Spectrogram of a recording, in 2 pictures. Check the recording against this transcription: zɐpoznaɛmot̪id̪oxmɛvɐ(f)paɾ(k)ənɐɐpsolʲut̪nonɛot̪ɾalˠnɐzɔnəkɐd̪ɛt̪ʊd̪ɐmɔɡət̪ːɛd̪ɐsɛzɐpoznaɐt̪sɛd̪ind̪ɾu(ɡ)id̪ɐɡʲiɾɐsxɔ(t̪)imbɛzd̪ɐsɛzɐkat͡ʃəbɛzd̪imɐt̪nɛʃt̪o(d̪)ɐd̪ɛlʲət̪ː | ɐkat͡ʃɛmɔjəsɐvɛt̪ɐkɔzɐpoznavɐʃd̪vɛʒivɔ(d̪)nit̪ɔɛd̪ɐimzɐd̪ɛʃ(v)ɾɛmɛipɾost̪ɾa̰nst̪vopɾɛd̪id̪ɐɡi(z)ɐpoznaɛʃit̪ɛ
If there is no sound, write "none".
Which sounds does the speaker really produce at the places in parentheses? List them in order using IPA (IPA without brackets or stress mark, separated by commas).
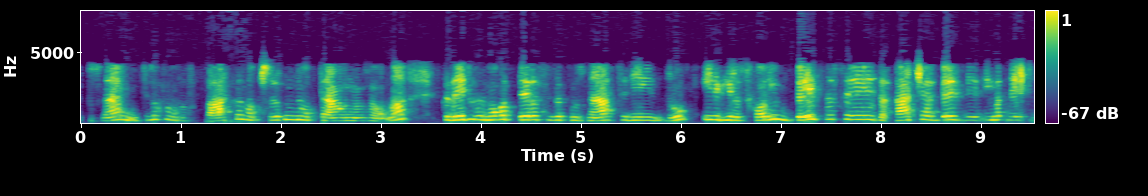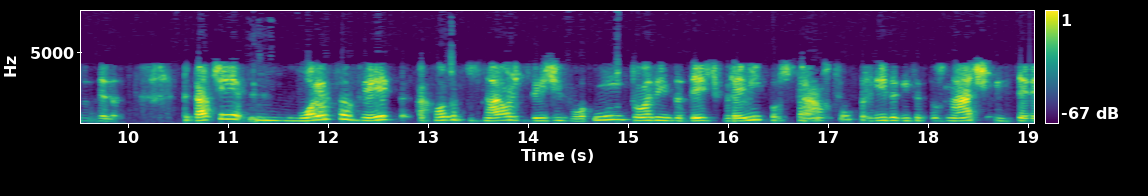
f, k, k, d̪, d̪, t̪, v, z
